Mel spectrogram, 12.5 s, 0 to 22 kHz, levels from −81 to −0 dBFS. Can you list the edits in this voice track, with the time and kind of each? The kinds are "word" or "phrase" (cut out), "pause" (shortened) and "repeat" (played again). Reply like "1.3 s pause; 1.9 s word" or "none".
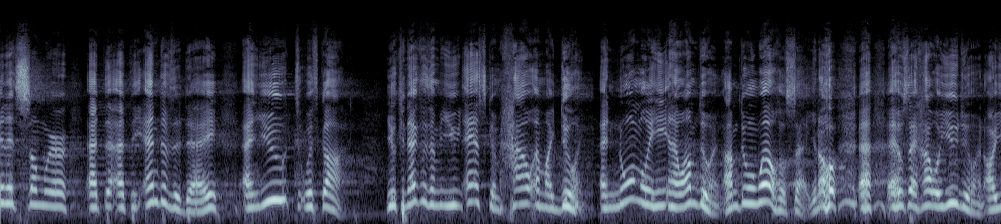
3.7 s phrase; 5.8 s word; 7.4 s pause; 8.3 s phrase

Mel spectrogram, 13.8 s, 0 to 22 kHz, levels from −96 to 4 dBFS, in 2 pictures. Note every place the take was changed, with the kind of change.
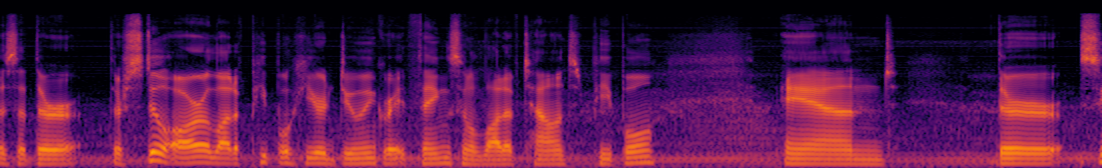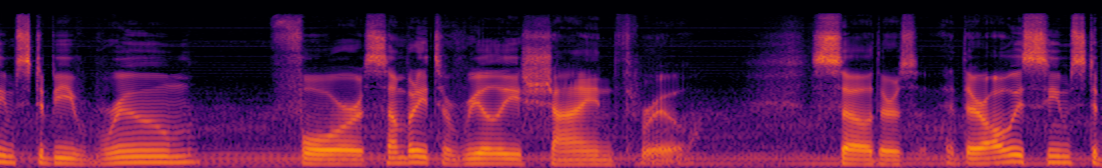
2.4 s word; 6.8 s word

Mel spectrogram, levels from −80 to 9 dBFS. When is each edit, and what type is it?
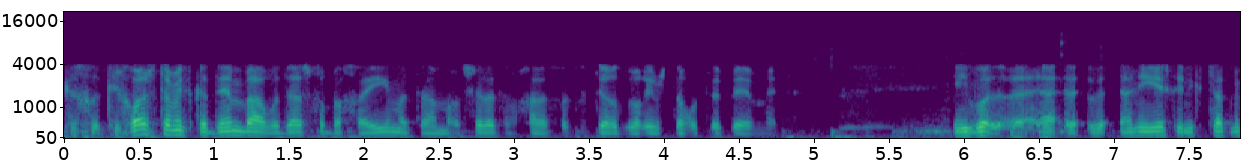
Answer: none

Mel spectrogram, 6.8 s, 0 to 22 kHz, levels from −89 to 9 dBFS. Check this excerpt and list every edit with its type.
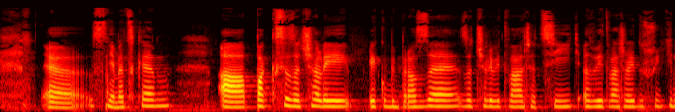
4.0 s phrase

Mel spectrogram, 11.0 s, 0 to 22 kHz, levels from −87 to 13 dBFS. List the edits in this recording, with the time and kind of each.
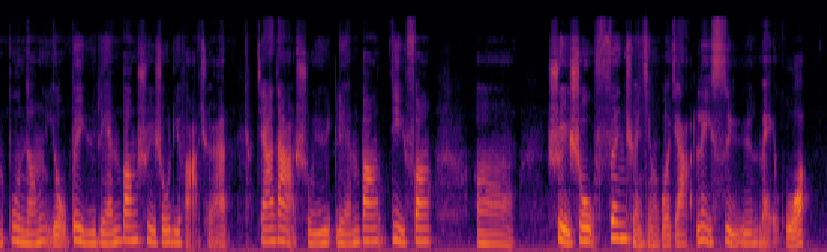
none

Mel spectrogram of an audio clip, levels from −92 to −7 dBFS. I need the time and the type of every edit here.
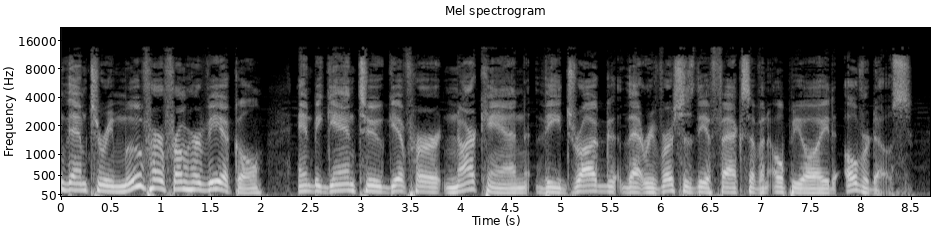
none

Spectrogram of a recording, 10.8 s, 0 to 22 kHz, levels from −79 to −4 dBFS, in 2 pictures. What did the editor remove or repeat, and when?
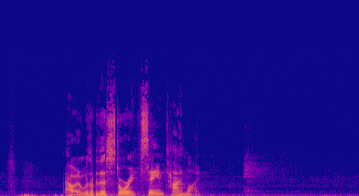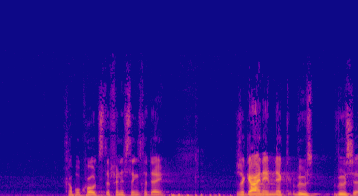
1.4 s word; 7.5 s word

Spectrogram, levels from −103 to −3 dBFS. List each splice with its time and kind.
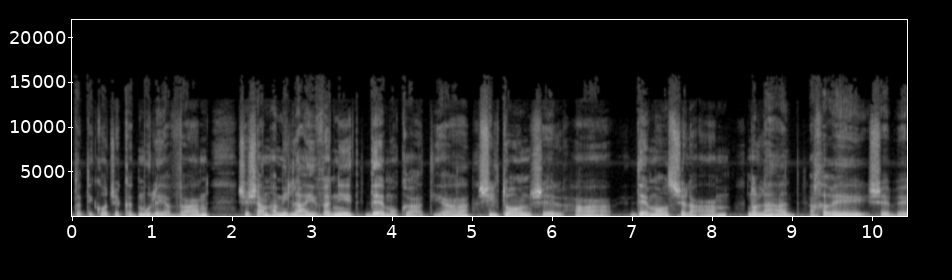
3.6 s pause

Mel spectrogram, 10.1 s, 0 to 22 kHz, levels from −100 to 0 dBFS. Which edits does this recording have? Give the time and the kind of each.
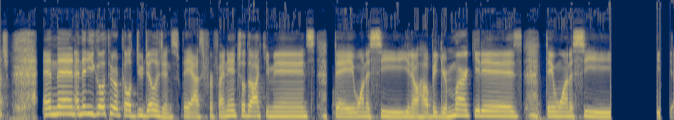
1.1 s word; 1.8 s word; 2.7 s word

